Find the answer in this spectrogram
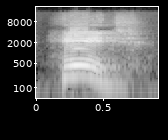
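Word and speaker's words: hedge: रहे हैं फिर देखिए हेज और वेज यहां पर भी डी को हम नहीं पढ़ रहे हैं ब्रिज एज हेज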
